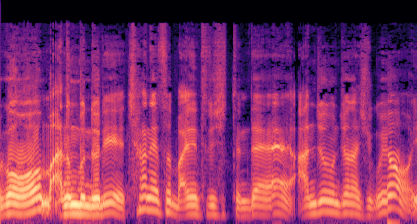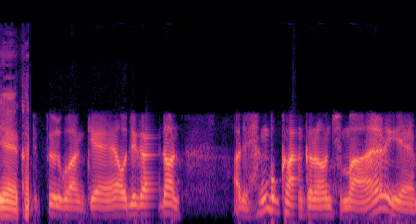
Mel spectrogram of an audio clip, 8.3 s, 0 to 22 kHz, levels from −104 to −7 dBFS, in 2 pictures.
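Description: Right at the start of this speech clip, from 0.07 to 0.99 s, there's microphone overload: the loudest syllables crackle and sound flattened at the top, peaks running about 6 dB past the converter's limit, with roughly 5% of the samples chopped off, most likely because the input gain was set too hot. At 1.02 s the microphone volume is stepped down: everything, background included, drops by about 8 dB in one go, likely the call software reacting to that distortion by trimming the device's input level. Next come two short concealed packet losses, a quick smear around 2.69 s where 20 ms went missing, and a slightly longer wobble from 3.83 to 3.89 s covering 40 ms, both patched over by the receiver stretching the preceding sound before blending back in. At 4.45 s there's a 20 ms dropout, and from there to the end the input has switched to a poorer device, likely a different mic or a headset's call mode: the sound turns dull and boxy, sits about 10 dB quieter, and carries a faint new noise floor well below the speech. 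Finally there are two bursts of packet loss: 5.63 to 5.77 s loses about 120 ms, and 7.09 to 7.17 s about 60 ms, each heard as the last sound being held as a buzz or hiss and fading before the audio picks up further along, with the bit in between gone.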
